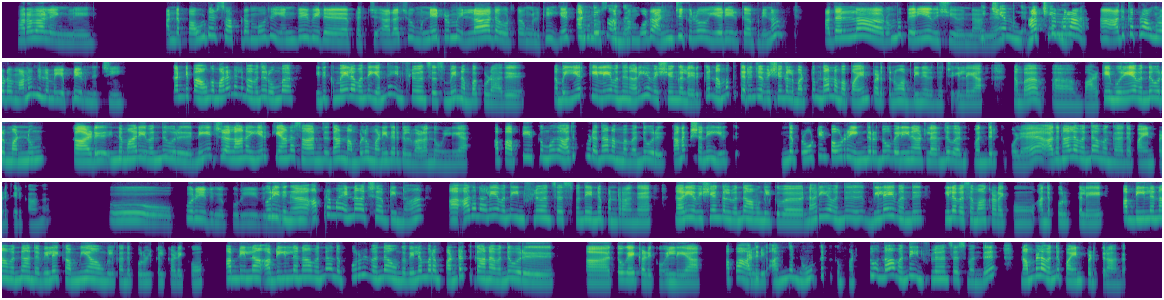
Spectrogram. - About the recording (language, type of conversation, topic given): Tamil, podcast, ஒரு உள்ளடக்க உருவாக்குநரின் மனநலத்தைப் பற்றி நாம் எவ்வளவு வரை கவலைப்பட வேண்டும்?
- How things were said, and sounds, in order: surprised: "இயற்கை உணவு சாப்பிடும்போது அஞ்சு கிலோ ஏறிருக்கு அப்டின்னா, அதெல்லாம் ரொம்ப பெரிய விஷயந்தாங்க"; in English: "இன்ஃப்ளூயன்ஸர்"; inhale; in English: "நேச்சுரல்"; drawn out: "ஓ!"; in English: "இன்ஃப்ளூயன்ஸர்ஸ்"; in English: "இன்ஃப்ளூயன்ஸர்ஸ்"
